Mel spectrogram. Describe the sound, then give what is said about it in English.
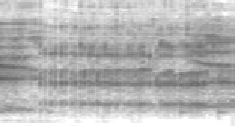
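A single long, loud burp, performed by a voice and rumbling steadily for over a second, with nothing else around it. “Burped the bogs.”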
